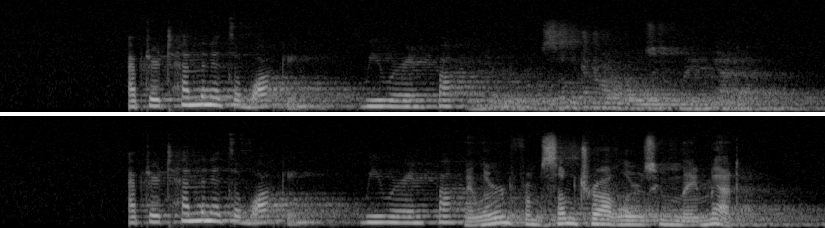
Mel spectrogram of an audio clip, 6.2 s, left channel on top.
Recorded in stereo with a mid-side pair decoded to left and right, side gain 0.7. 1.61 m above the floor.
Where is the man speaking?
65° right, 1.7 m.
